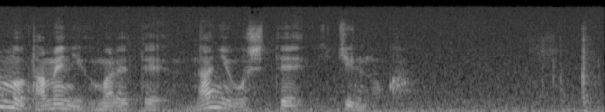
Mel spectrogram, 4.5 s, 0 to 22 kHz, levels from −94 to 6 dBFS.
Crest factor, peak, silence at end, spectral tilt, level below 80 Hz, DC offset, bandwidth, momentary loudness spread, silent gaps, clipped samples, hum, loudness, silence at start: 22 dB; -12 dBFS; 0 s; -4 dB/octave; -50 dBFS; under 0.1%; 17 kHz; 17 LU; none; under 0.1%; none; -32 LUFS; 0 s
